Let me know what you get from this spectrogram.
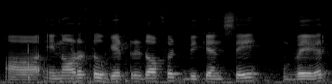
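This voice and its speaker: A man's voice: medium pitch, normal speed, darkish tone. Man giving a tutorial over noisy background. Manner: thinking aloud, often adding "right?" as a check. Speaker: coding tutorial presenter. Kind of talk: informal screen-recorded tutorial walkthrough. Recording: clear background noise, keyboard typing. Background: computer keyboard typing, background noise.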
